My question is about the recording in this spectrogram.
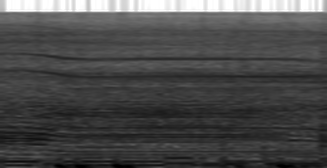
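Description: RIDGID battery-powered press tool running as its jaws press a threadless fitting onto gas pipe: a steady motor whine that dips slightly in pitch about half a second in, then holds level. Background music plays underneath.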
